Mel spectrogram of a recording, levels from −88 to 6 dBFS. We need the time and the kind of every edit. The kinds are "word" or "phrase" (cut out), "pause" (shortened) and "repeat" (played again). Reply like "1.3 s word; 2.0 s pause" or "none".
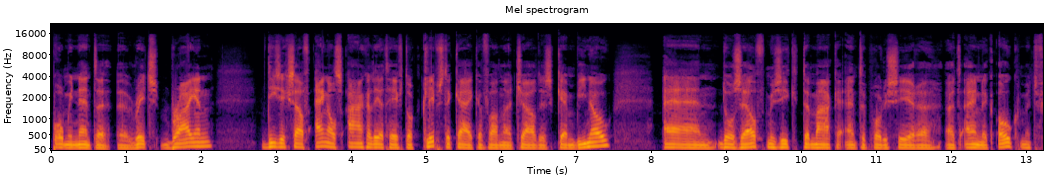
none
